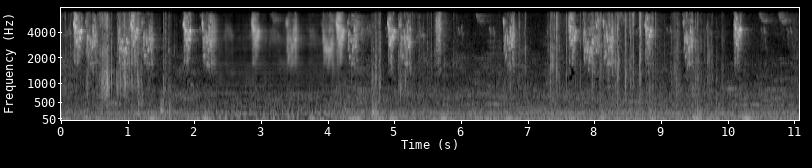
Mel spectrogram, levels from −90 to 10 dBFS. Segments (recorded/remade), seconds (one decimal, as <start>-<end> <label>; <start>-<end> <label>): 0.0-2.3 recorded; 2.3-4.3 remade; 4.3-11.1 recorded

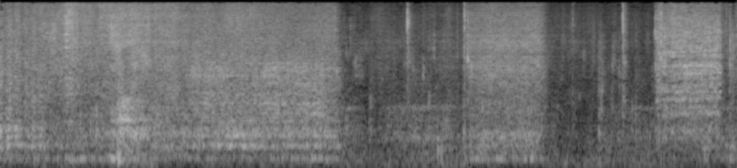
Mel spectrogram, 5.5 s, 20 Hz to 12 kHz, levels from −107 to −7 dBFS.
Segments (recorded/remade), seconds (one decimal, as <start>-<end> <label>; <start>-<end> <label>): 0.0-0.8 recorded; 0.8-1.5 remade; 1.5-2.7 recorded; 2.7-4.9 remade; 4.9-5.5 recorded

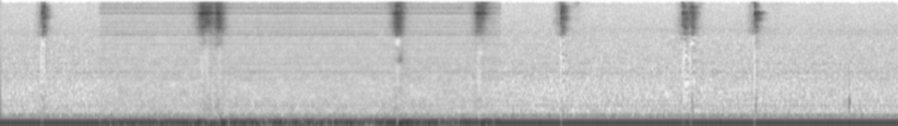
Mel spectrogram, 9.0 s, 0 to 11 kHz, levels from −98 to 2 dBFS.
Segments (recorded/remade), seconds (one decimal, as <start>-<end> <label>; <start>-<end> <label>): 0.0-1.0 recorded; 1.0-5.0 remade; 5.0-9.0 recorded

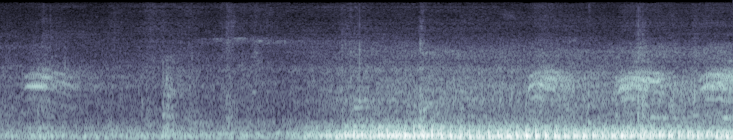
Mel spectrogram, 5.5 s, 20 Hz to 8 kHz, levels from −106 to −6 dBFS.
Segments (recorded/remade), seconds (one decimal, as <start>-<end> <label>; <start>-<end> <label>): 0.0-1.0 recorded; 1.0-1.5 remade; 1.5-2.1 recorded; 2.1-3.8 remade; 3.8-5.5 recorded

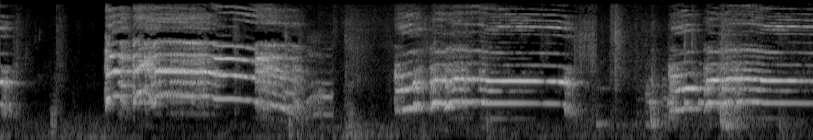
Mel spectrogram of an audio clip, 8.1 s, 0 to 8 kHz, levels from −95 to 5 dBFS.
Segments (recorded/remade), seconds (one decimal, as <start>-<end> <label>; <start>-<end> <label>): 0.0-3.5 recorded; 3.5-5.1 remade; 5.1-8.1 recorded

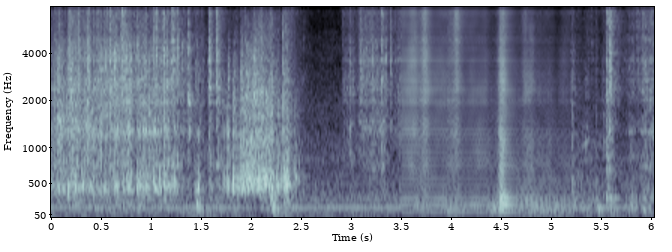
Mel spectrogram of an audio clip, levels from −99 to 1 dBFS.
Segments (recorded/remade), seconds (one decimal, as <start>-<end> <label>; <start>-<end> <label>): 0.0-3.5 recorded; 3.5-5.2 remade; 5.2-6.0 recorded

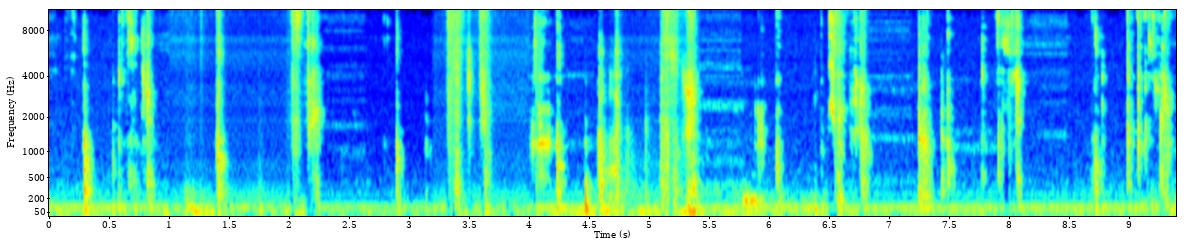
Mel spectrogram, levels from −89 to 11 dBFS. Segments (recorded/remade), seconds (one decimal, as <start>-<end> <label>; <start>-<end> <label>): 0.0-1.0 recorded; 1.0-2.2 remade; 2.2-3.2 recorded; 3.2-4.0 remade; 4.0-4.6 recorded; 4.6-5.4 remade; 5.4-9.4 recorded

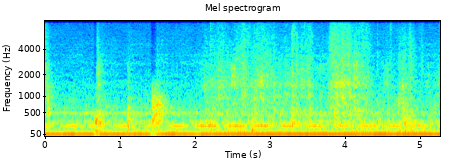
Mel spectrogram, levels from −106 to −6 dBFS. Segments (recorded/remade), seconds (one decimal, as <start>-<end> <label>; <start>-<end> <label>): 0.0-2.1 remade; 2.1-4.4 recorded; 4.4-5.3 remade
